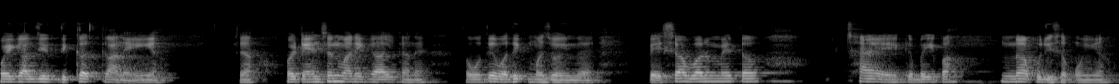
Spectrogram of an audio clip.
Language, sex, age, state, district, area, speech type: Sindhi, male, 30-45, Gujarat, Kutch, rural, spontaneous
